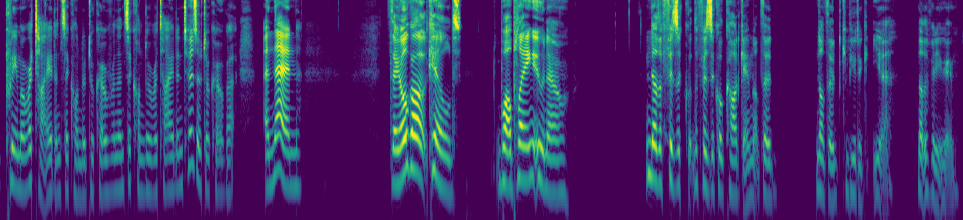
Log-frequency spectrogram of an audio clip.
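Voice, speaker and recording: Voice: mid-range voice, moderate pace, pauses often, no room sound. A person giving a chatty, rambling ASMR-style fan explainer in a playful, informal way. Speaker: ASMR creator explaining band lore.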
